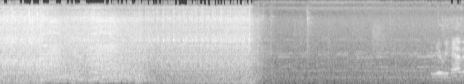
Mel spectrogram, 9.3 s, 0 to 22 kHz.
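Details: Ford 7.3 Power Stroke diesel after reconnecting the under-valve-cover injector wiring harness (code P1316; previously hard starting, misfiring, no power): strong, even diesel clatter at idle with no stumbles or skipped firing, then settling quieter; normal idle on all cylinders.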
